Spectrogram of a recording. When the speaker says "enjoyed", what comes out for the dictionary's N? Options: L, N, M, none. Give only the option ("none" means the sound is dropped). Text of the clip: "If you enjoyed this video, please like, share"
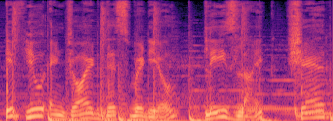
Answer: N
